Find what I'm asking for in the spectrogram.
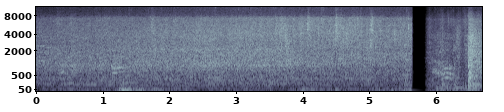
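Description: Steady heavy rain pours down at an outdoor construction site, a loud continuous wash of drops that cuts out abruptly near the end before resuming.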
